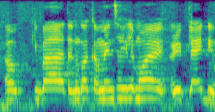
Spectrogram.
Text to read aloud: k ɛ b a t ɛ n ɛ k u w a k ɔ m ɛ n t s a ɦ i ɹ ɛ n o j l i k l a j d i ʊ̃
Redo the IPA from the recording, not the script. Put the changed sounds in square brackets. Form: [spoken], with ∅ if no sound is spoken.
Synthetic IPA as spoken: k [i] b a t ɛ n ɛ k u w a k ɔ m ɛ n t s a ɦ i [l] ɛ [m] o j [ɹ] i [p] l a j d i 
